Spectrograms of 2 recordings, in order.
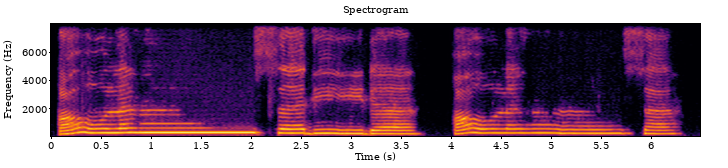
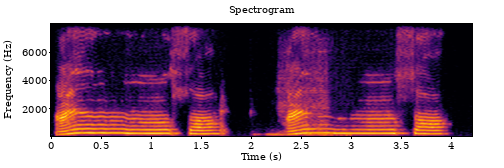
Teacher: Cuman walaupun makrotnya sama, tapi ingat tadi pangkal lidahnya beda, maka bunyi dengung daripada ketemu huruf sin dan dengan shad itu beda. Ketika dia ikhfa-nya ketemu sin, maka ikhfa-nya dimasukkan sebagai kategori tipis, ya, ikhfa yang tarkik. Sementara kalau ketika ketemu shad, maka dia ditebalkan atau ditafkhimkan dengungnya, ya, karena dia posisi pangkal lidah naik. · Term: ikhfa hakiki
